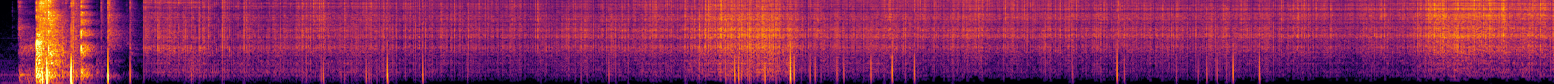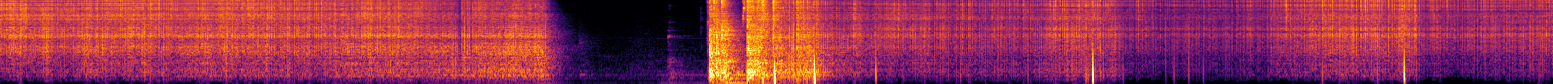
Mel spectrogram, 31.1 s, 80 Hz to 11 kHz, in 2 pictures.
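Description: MIG welding arc from a Millermatic 350P, a steady crackling hiss as a bead is run at 19 volts and 200 inches per minute wire feed on quarter-inch steel. It stops about 21 seconds in, and after a short silence a second arc strikes with a loud crackle and runs on at 20 volts and 220 inches per minute.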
